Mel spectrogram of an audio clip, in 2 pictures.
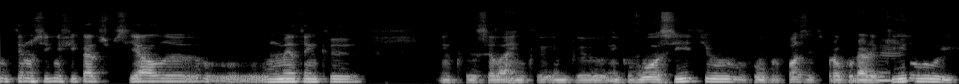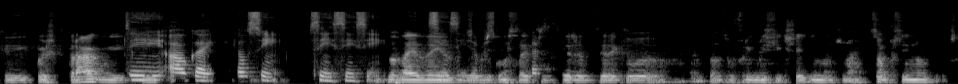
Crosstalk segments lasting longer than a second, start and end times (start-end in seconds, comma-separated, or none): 13.4-15.4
